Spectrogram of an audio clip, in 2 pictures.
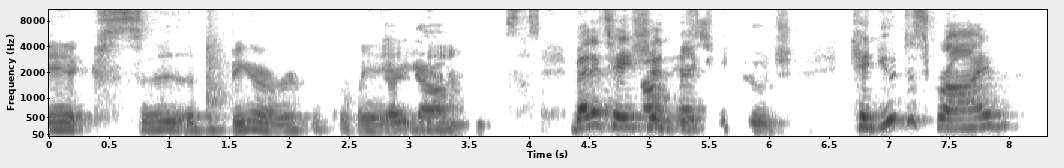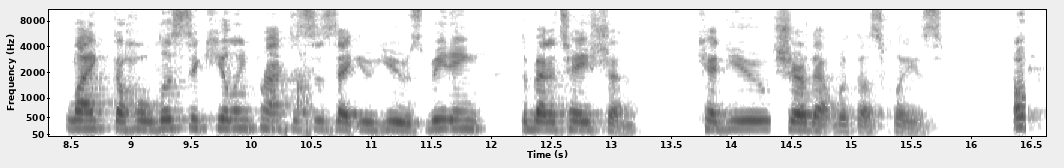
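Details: Adult woman; normal voice.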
